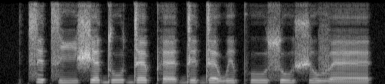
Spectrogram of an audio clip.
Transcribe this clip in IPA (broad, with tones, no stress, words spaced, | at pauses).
t͡sɪ˦t͡siː˨ʃɛ˦duː˦ dɛ˦pʰɛ˨ dɪ˦˨dɛ˦˨wɪ˦ pʰuː˦su˦˨ ʃʊ˦ vɛ˨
